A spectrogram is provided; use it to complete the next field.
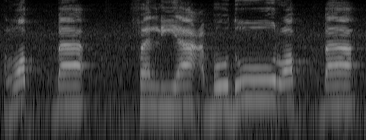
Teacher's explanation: র হরফেরটা মোটা হবে কারণ র হরফের উপরে আছে জবর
